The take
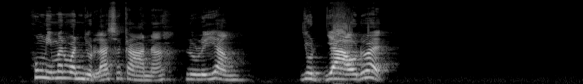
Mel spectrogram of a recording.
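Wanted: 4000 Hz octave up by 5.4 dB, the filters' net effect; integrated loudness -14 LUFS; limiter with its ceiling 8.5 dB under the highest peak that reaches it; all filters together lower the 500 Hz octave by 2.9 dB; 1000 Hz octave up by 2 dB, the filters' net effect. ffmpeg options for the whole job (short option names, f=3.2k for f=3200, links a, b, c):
-af "equalizer=f=500:t=o:g=-5,equalizer=f=1k:t=o:g=4,equalizer=f=4k:t=o:g=6.5,volume=9dB,alimiter=limit=-2.5dB:level=0:latency=1"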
